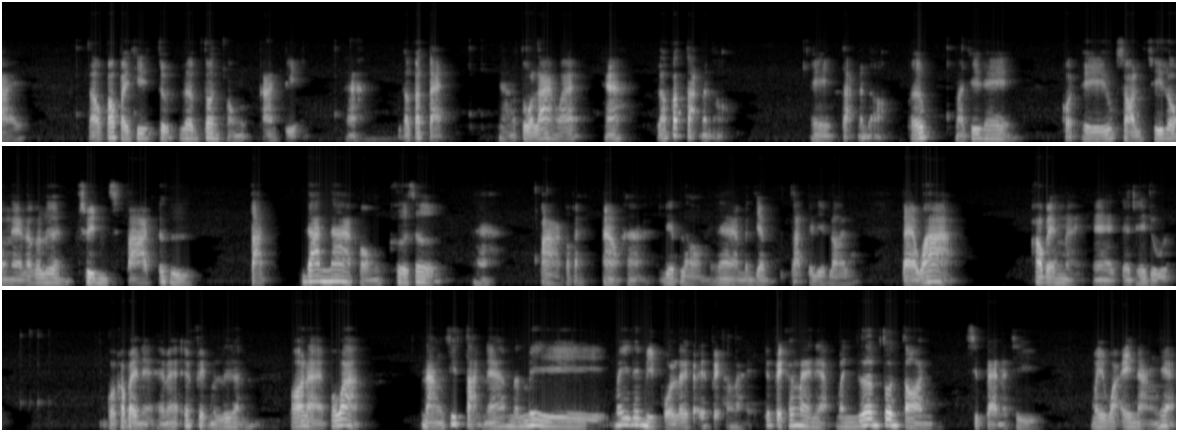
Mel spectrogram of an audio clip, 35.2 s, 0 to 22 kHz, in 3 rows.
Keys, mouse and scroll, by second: 0.6 click, 1.1 right click, 2.0 click, 3.2 click, 4.6 click, 5.1 click, 9.3 click, 17.0 click, 23.6 click, 23.7 click, 30.6 click.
